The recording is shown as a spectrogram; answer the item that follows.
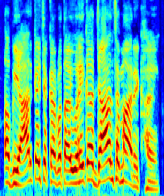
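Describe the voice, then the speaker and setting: A man plays a pushy village middleman in a homemade comedy. His voice is high, with an Awadhi accent. He cajoles and argues as he tries to broker a deal. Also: big pitch swings, brisk, noisy background. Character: pushy village go-between arranging a contract killing. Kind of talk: amateur rural comedy sketch acting.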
